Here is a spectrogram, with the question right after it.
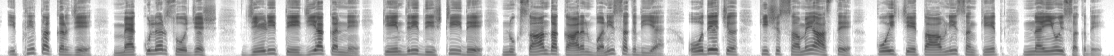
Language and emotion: Dogri, neutral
